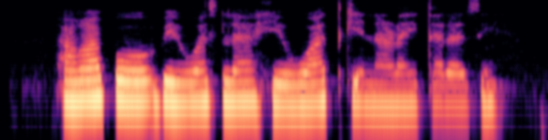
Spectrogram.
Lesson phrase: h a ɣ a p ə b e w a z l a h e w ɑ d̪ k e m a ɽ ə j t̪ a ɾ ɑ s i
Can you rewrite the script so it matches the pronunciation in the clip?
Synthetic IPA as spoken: h a ɣ a p ə b e w a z l a h e w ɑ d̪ k e n a ɽ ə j t̪ a ɾ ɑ z i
